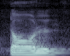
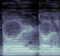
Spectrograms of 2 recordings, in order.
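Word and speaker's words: tall: अब यहाँ पर ये टॉल का मतलब टाल नहीं है, ये इसका भी उच्चारण आप गलत करते होंगे, इसको ज़्यादातर टाल बोल देते हैं, बिल्कुल गलत।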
